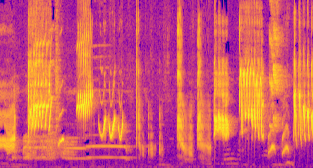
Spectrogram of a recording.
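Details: Asian pied starling singing energetically, played to stimulate other starlings to sing: buzzy bursts, a triple wavy whistle, a long low held tone, then harsh chattering notes and quick rising chirps.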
